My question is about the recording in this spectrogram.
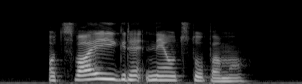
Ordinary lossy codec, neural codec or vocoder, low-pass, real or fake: none; none; 7.2 kHz; real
